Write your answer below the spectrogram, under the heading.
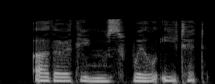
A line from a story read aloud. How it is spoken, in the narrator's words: he says to you very softly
